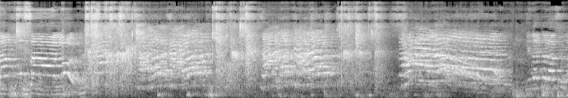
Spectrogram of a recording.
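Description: A classroom of fourth-grade children loudly performing a rhythmic clapping-and-chanting routine together, with shouting voices and sharp claps in quick repeated bursts throughout.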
